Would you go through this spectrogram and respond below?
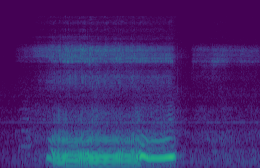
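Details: One long, loud, droning snore with a buzzing, fluttering tone lasting over a second, then quiet breathing, from a sleeping pit bull dog; snoring.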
